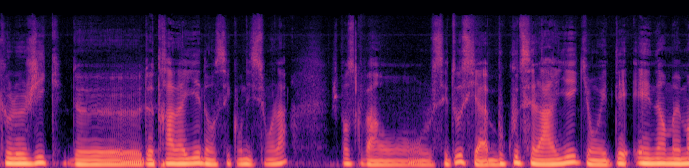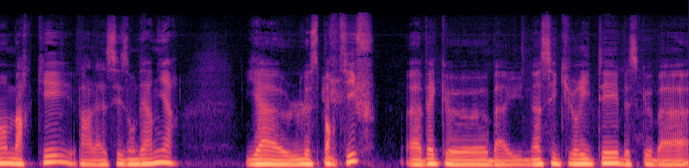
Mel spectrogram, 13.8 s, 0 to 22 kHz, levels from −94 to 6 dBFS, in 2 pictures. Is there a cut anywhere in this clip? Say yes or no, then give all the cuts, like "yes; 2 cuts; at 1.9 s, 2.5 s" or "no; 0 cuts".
yes; 1 cut; at 7.7 s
